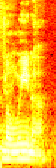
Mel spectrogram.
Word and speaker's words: Melina: But yeah, like the only real life example I have of that name, it's pronounced Melina.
